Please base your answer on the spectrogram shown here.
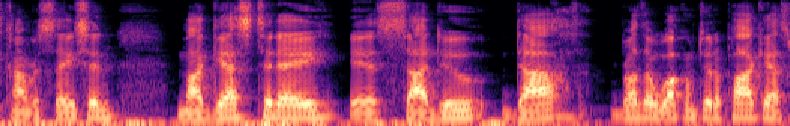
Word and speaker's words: Sadhu Dah: jump into today's conversation my guest today is sadhu da brother welcome to the podcast man how are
